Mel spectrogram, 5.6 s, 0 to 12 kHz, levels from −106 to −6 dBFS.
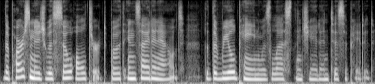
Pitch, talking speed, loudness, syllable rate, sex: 225 Hz, 200 wpm, -19 LUFS, 5.8 syllables/s, female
